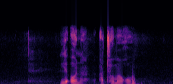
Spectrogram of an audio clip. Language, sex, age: Northern Sotho, male, 26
